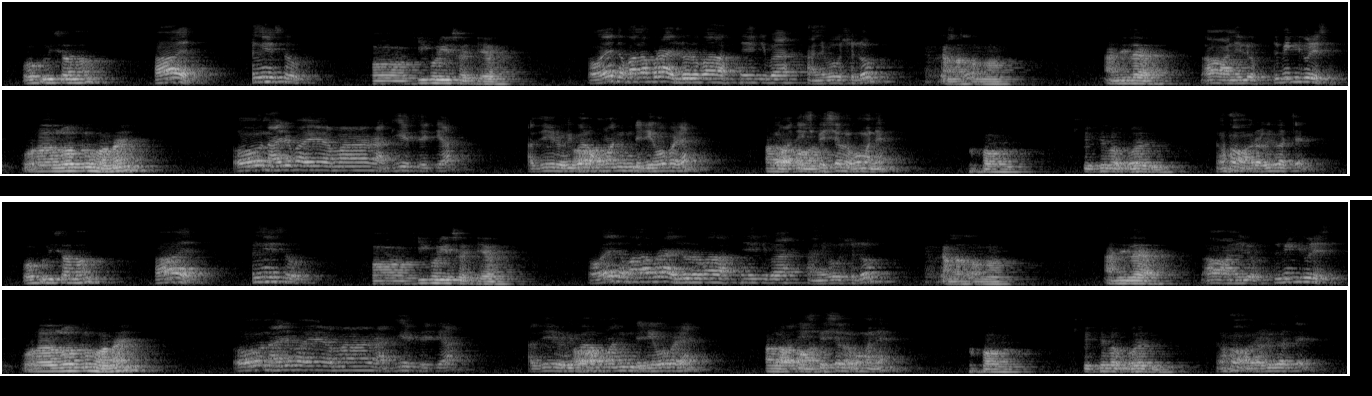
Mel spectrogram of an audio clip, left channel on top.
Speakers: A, in the centre; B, on the left.
A: অ শুনিছা ন?
B: হয়। শুনি আছো।
A: অ কি কৰি আছা এতিয়া?
B: অ এই দোকানৰ পৰা আহিলো ৰবা, এই কিবা আনিব গৈছিলো। বস্তু
A: অ অ। আনিলা?
B: অ আনিলো। তুমি কি কৰি আছা?
A: খোৱা লোৱাটো হোৱা নাই?
B: অ নাই ৰবা এই আমাৰ ৰান্ধি আছে এতিয়া। আজি ৰবিবাৰ
A: অ
B: অকমান দেৰি হ'ব পাৰে। অলপ
A: অ
B: আজি
A: অ
B: স্পেচিয়েল হ'ব মানে।
A: অ স্পেচিয়েল হ'ব আজি
B: অ ৰবিবাৰ যে,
